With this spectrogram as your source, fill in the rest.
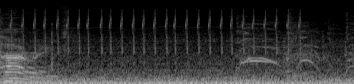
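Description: Soft electronic menu blips tick quickly, one after another.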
